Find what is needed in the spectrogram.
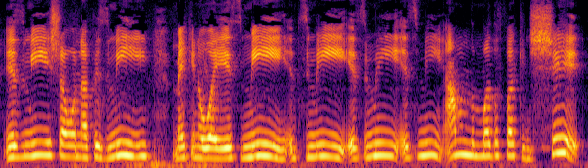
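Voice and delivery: emphatic bragging. Real, not acted. Woman tired of being humble, bragging emphatically. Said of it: "I'm about to brag on me".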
